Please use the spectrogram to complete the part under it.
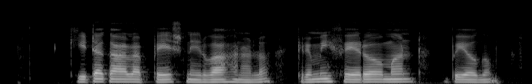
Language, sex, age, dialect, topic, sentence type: Telugu, male, 18-24, Utterandhra, agriculture, question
